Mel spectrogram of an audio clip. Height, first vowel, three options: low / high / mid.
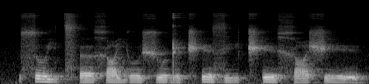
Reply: high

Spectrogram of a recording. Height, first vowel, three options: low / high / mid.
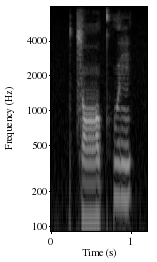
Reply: mid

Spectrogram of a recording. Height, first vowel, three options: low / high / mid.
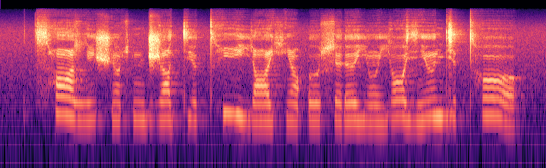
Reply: low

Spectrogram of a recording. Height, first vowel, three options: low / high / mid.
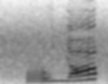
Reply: high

